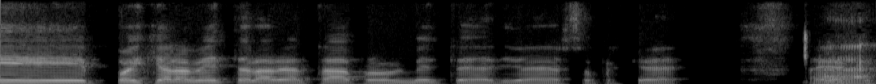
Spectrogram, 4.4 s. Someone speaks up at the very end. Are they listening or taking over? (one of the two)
listening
